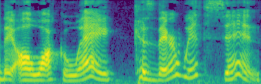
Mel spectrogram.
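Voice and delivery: ordinary talk, nothing marked

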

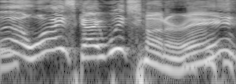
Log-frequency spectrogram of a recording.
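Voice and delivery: high, loud wise-guy Stooges bark; Three Stooges voice. Retold or imitated. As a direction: yell it like a Stooges slapstick tough. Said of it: "This sounds like a Three Stooges episode".

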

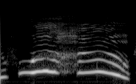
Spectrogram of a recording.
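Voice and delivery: high, loud celebratory whoop; cheering woohoo. Retold or imitated. Runner cheering herself in at the finish line, whooping. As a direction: whoop yourself across the finish. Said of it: "I just started going".

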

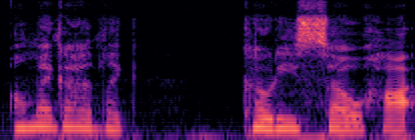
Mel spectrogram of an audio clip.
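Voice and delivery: lightly hushed, confiding retelling; retold whisper. Speaker retells confiding a crush to housemates, mock whisper. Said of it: "look over and whisper to".

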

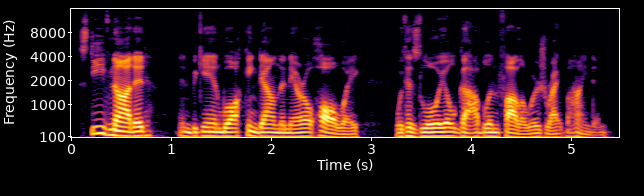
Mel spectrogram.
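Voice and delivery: ordinary delivery

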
